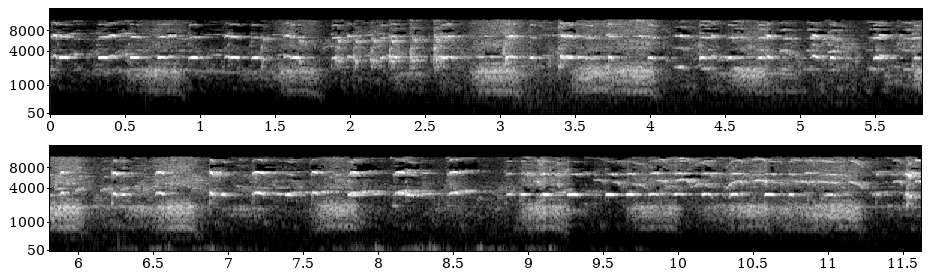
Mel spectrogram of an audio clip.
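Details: An Indian palm squirrel gives rapid, shrill chipping alarm calls in repeated bursts, calling loudly when danger comes to distract the enemy's attention.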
